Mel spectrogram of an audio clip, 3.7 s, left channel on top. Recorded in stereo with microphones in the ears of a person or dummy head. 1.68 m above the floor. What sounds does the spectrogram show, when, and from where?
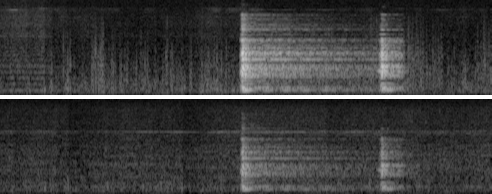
1.8 s ticking: 60° left (ahead or behind), 0.5 m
